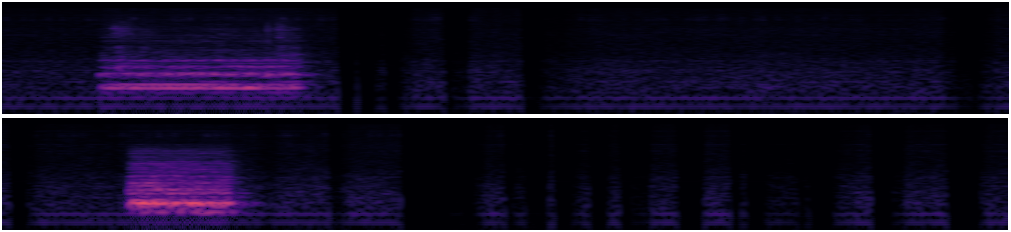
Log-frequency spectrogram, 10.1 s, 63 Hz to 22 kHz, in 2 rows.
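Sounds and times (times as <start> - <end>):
held pitched tone from television: 0.4 - 10.0.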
